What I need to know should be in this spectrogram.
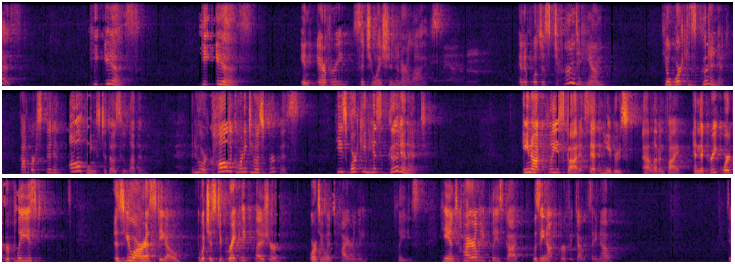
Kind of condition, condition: setting, large echoing room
